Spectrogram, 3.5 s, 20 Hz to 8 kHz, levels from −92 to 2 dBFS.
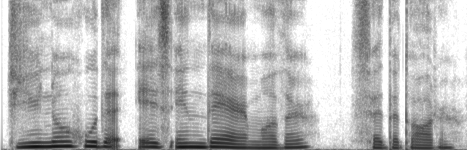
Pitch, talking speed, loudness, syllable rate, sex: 190 Hz, 205 wpm, -16 LUFS, 4.8 syllables/s, female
